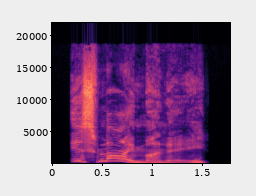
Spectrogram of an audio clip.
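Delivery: protesting, objecting, pushing-back tone. Jude speaks to a customs officer, protesting. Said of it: "protested Jude".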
